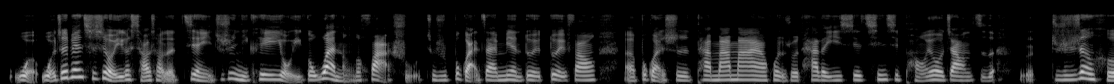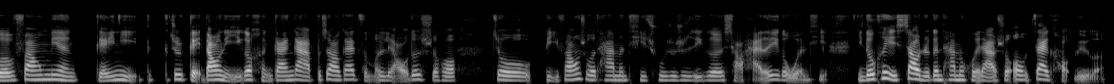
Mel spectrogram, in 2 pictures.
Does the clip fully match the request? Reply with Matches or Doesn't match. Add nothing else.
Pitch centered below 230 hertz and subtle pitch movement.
Matches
